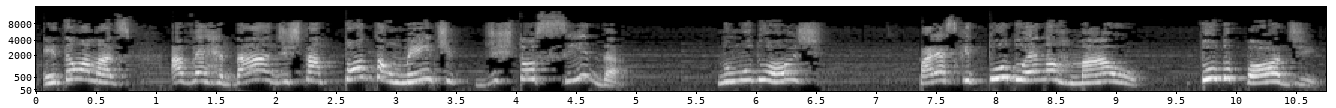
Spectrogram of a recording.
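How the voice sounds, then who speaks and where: A Brazilian woman pastor preaching an earnest sermon at an unhurried pace. Her voice sits high, and she keeps circling back to repeat her points to her beloved listeners. Faint music plays behind her. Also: sing-song, fairly bright tone. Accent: Brazilian Portuguese.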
